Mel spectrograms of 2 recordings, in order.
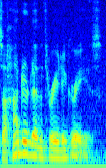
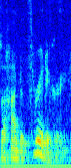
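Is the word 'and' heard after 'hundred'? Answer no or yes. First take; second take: yes; no. First: An 'and' is said between hundred and three. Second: No 'and' is said between hundred and three. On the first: The speaker calls it wrong. "that little and in there doesn't belong" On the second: The speaker calls it right.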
